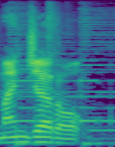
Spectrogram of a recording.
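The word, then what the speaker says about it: Manjaro: C'è l'accento però, è Mangiaro.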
